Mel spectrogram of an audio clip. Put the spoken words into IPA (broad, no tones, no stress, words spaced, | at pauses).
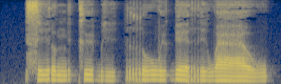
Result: siːɾɯŋe kʰyɓi | ru wyɠeri wæːw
